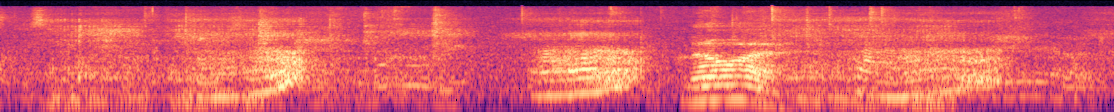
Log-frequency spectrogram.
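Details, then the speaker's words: Two sleepers snoring together: quiet, rough, rattling breathing in slow cycles, with higher whistling parts on inhalation. "Who's snoring? Both."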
